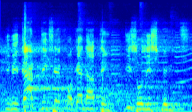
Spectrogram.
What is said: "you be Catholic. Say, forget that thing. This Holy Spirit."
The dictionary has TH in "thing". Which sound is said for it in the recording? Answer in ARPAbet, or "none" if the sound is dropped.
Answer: T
